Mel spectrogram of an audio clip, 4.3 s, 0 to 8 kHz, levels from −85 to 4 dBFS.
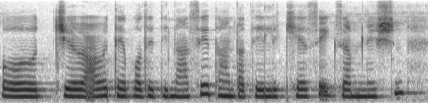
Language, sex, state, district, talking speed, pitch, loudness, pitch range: Nagamese, female, Nagaland, Dimapur, 195 wpm, 200 Hz, -14 LUFS, 195-215 Hz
